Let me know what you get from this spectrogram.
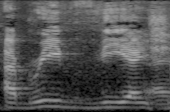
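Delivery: ABBREVIATION said slowly, syllable by syllable; slowly sounded out. Shown as a demonstration. Teaching a new English word to the guest, slowly sounded out. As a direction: draw out "Abbreviation" in careful, separate parts.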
